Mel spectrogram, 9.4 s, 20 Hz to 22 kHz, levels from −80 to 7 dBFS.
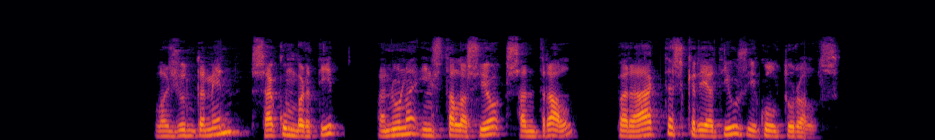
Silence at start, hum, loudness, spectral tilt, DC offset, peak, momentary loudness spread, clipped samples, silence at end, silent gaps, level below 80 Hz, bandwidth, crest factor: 1.55 s; none; -19 LUFS; -6 dB/octave; under 0.1%; -2 dBFS; 10 LU; under 0.1%; 1 s; 3.51-3.76 s, 5.79-6.16 s; -60 dBFS; 7.8 kHz; 18 dB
